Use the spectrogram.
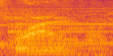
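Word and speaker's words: Brüm: So her best friend, her sidekick, is Broom, which is actually a broom, and it's funny because his name is Broom, spelled with an umlaut, B-R-umlaut-M, Broom, hilarious.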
